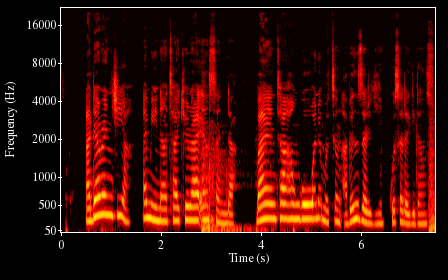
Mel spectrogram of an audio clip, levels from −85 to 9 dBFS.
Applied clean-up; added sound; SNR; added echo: classical method spectral subtraction.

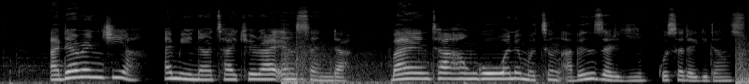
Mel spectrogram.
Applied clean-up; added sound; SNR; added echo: none; Fireworks; 16 dB; none.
